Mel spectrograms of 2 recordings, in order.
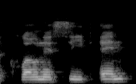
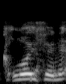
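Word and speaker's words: cloisonné: that you call can't man actually be a clonic seat in i'm probably pronouncing that wrong gene jumping poison cloisonne a cloisonne pin uh i am not aware of any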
